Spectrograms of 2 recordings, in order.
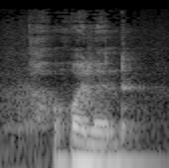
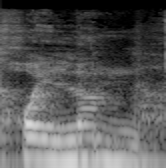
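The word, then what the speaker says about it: Højlund: Instead of paying $67 million for Hoyland. – Yeah. – In fact, I said that wrong. It's Hoyland.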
